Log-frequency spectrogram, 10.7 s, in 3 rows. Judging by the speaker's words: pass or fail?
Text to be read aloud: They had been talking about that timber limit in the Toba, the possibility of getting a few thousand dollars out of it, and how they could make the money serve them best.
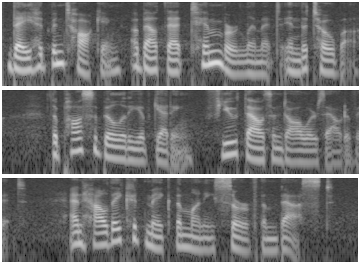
fail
